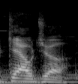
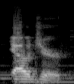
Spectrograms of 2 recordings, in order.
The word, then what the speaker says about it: Gouger: Or Gouja? Gouger. No, it's ER.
